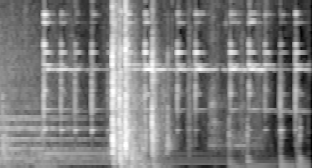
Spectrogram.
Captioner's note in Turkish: Kapı kapanma sesi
